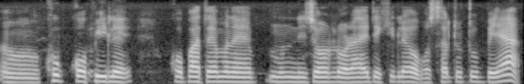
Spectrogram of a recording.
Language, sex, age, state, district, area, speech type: Assamese, female, 60+, Assam, Dibrugarh, rural, spontaneous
